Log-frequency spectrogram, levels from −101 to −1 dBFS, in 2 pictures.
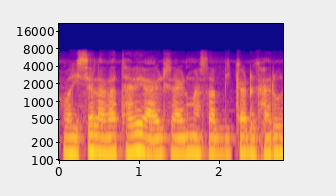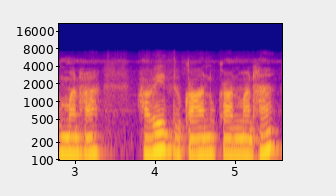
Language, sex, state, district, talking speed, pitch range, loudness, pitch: Chhattisgarhi, male, Chhattisgarh, Sarguja, 215 wpm, 120-125 Hz, -17 LUFS, 120 Hz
